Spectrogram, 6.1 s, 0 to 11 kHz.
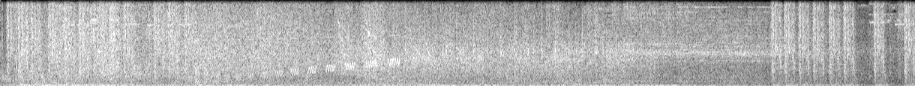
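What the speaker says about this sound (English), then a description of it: "Friendly Predator missile inbound." Predator missile strike amid gunfire in the video game Modern Warfare 3, a dense, continuous roar of rapid shots and blasts filling the scene with game voice callouts over it.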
